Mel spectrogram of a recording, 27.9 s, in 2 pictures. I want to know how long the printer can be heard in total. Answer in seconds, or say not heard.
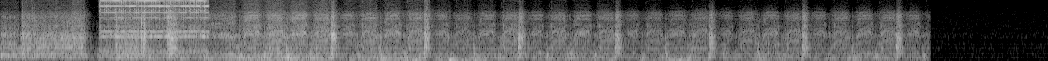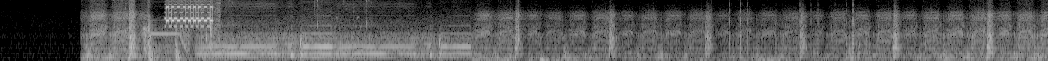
25 s.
